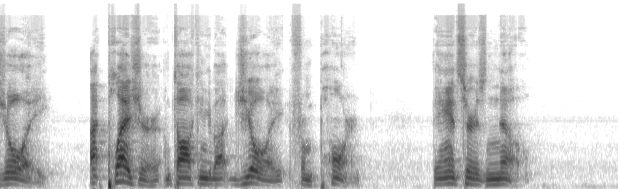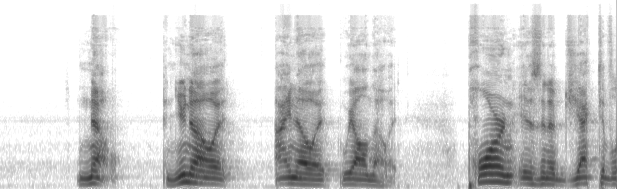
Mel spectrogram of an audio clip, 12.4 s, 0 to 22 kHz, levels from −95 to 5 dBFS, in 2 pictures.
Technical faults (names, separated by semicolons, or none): skip ahead; jitter buffer speed-up; processor overload crackle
